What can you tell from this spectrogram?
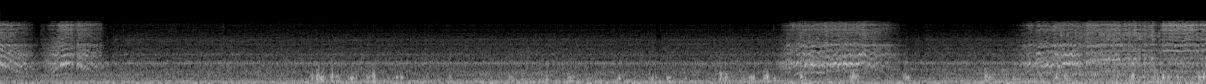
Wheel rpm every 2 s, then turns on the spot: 50, 0, 0, 0, 50, 110.
none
